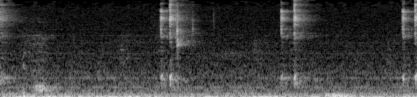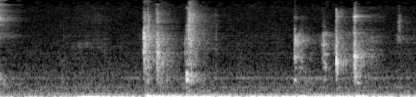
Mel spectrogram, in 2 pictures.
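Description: Scattered clicks and key taps from a computer keyboard and mouse, about nine in all, coming closer together in the last two seconds.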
